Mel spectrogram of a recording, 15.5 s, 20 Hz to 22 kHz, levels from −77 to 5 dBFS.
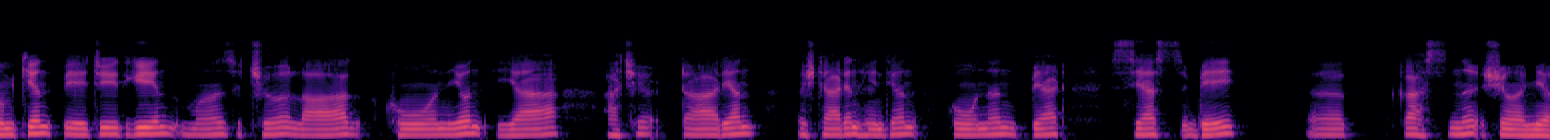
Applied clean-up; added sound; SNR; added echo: none; none; none; none.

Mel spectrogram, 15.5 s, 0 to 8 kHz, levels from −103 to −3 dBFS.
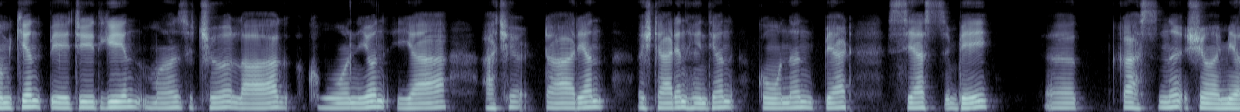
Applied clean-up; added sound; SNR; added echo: neural mask model Resemble Enhance denoiser.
